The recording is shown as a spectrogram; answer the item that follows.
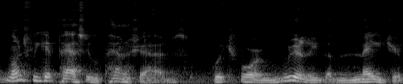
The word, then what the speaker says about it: Upanishad: But those books, especially one in that group called it Katha, K-A-T-H-A, Upanishad. It's pronounced U, not up.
